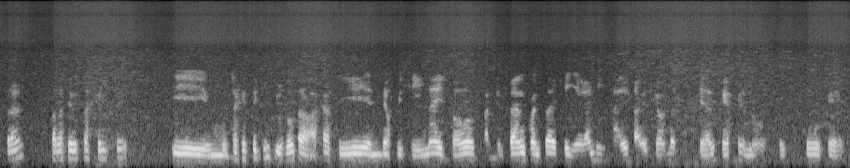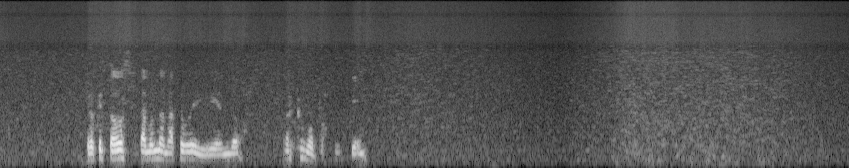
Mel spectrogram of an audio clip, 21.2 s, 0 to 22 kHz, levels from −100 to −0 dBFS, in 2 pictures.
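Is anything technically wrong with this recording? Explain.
Yes. Two related faults come from the noise suppressor.

Noise suppressor artifacts run through the whole clip. The room noise sits about 18 dB below the speech, and the suppressor pulls it down by about 16 dB wherever it judges a band to be steady noise, recalculating frame by frame. The background drops away in the gaps and swells back under the talker. On a spectrogram the noise floor pumps between phrases.

Speech cut by the noise suppressor happens at 6.06 to 6.29 s, 14.18 to 14.39 s and 14.62 to 15.21 s. The suppressor mistook quieter parts of the speech for noise and turned them down with the background, by about 15, 13 and 17 dB respectively. In each span, about a fifth or a tenth of a second of sound is affected. Those syllables sound swallowed or faint. The waveform shows sudden dips in the envelope, and the spectrogram shows speech energy abruptly thinning out.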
